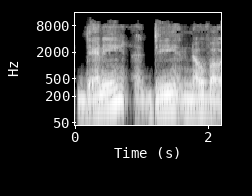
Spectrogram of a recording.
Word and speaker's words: Dannie De Novo: And today I have with me Dannie De Novo.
